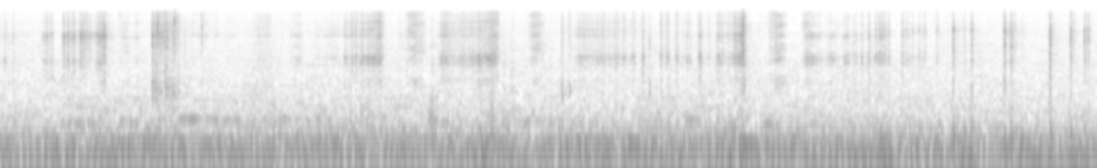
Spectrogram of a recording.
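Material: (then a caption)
Chalk. A metal knife blade scrapes and shaves layered flakes off a solid blue gym chalk block about hand length, held in the palm, with blue powder falling below. Quiet, dry, bright scraping strokes come in irregular bursts over a steady low hum, each stroke ending sharply.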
